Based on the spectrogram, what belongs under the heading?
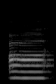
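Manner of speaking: demo ah. Shown as a demonstration. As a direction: model the ah for the patient. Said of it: "have you do the".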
